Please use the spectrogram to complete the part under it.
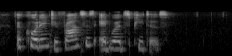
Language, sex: English, female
